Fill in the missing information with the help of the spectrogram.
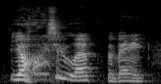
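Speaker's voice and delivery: laughing in disbelief. Real, not acted. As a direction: laugh at the absurd news. Laughs at mom leaving car.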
